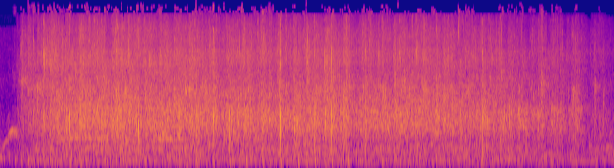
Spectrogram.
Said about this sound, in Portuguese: Vire-se para o irmão do lado e dê uma salva de palmas para ele.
